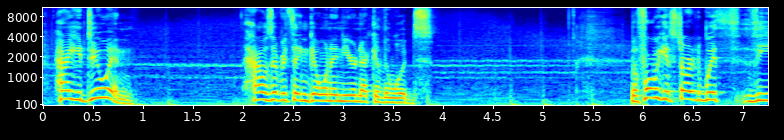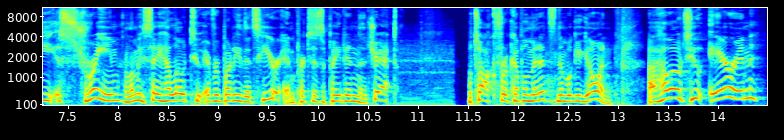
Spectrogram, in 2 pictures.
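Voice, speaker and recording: Streamer, hoarse after being sick, very lively swooping delivery, chatty and upbeat, soft music underneath. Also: medium pitch. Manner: upbeat, greets viewers by name one after another. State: hoarse, recovering from illness. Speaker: live game streamer. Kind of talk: casual live-stream chat with viewers.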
